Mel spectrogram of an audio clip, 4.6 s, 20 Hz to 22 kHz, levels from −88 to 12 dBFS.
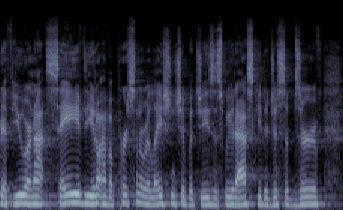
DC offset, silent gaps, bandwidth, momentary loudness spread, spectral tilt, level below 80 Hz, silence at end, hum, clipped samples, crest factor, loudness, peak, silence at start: under 0.1%; none; 14 kHz; 7 LU; -5 dB/octave; -68 dBFS; 0.05 s; none; under 0.1%; 18 dB; -27 LUFS; -10 dBFS; 0 s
